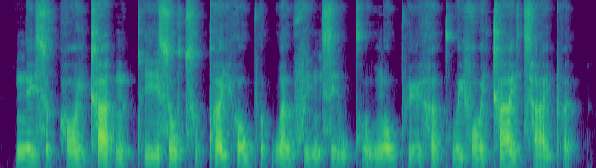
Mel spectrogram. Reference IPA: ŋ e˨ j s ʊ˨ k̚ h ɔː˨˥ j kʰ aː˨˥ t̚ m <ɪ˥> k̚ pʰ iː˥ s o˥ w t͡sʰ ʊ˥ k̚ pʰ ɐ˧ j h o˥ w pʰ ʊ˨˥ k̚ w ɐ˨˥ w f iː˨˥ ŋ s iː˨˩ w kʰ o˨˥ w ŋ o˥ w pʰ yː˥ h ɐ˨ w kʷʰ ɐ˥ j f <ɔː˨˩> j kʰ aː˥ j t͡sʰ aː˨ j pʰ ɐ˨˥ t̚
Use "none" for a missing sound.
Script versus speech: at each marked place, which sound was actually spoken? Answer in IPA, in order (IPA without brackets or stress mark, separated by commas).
ɪ˥, ɔː˧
